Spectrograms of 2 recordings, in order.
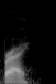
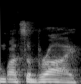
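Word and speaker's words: matzo brei: Yeah, no, I don't even like matzo brie. Brie. Brie. Brie. What? Brie. Not Bry. No, matzo brie.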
